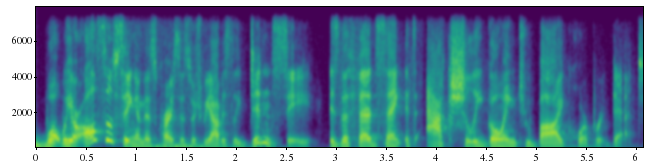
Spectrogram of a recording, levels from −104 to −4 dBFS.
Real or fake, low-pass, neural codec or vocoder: real; 7.2 kHz; none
